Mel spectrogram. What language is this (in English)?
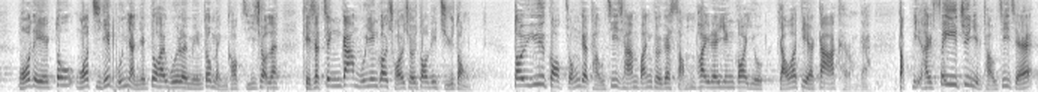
Cantonese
